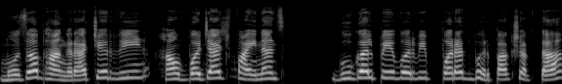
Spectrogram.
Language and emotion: Goan Konkani, neutral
